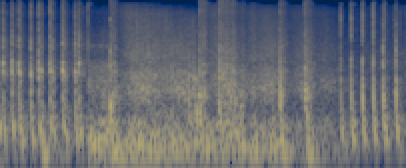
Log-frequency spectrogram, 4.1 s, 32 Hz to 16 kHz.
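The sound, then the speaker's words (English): Rapid bursts of automatic gunfire crack out in quick, evenly spaced volleys during Taiwan's 10-day military drill, considered its largest ever, blurring into a dense rattle midway before sharp separate shots return. It is loud, with no voices. “War games on an unprecedented scale.”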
